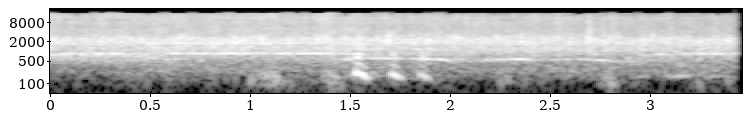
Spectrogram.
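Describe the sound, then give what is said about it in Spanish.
Applause from an audience welcoming two pastors onto a stage, a steady dense clatter of many clapping hands that runs throughout, with a voice briefly heard over it. “Un aplauso una vez más.”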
